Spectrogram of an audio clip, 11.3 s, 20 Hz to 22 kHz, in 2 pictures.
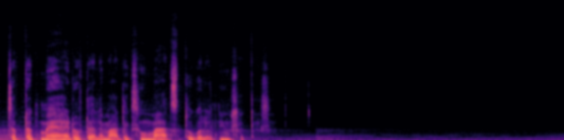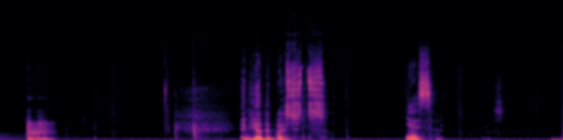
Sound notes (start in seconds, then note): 5.9 clearing throat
